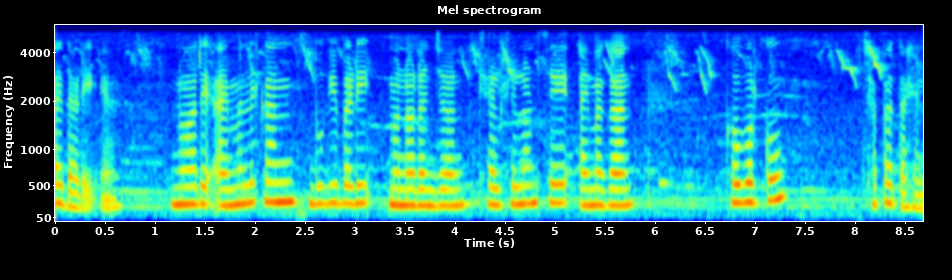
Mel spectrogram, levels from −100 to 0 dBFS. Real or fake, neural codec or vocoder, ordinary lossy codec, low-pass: real; none; none; 5.4 kHz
